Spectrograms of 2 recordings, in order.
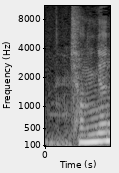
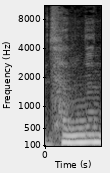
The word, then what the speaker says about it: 천년: 그 아, 청년 작가라고 했는데 네. 발음 잘하셔야 되는데 천년 작가입니다. 천년 작가예요. 천년, 청년 작가가 아니고.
